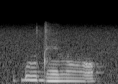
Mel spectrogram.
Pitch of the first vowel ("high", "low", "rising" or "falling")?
high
